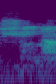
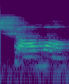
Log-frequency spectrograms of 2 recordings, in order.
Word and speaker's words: Shama: Let's go to Shaina. I hope I'm pronouncing that right. You have a fresh five. What would you like to talk about? Hi. Hi, Steve. It's Shama. Sh.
